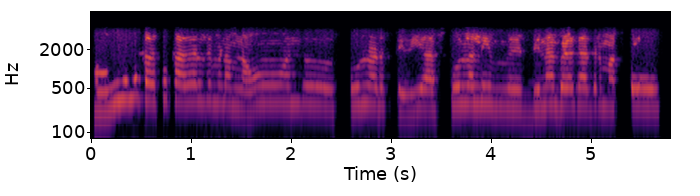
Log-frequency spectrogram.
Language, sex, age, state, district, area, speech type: Kannada, female, 30-45, Karnataka, Gulbarga, urban, conversation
